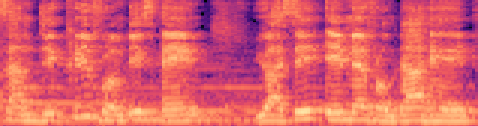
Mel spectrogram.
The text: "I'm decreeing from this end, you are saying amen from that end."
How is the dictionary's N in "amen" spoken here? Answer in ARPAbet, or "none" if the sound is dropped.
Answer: L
